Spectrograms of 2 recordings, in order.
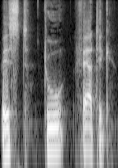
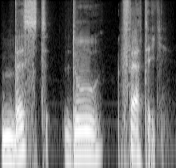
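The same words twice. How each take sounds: First: "Bist du fertig?" said slowly, German "fertig" with a hard k ending; slow, careful native model of "Bist du fertig?"; teacher models "Bist du fertig?" slowly in German. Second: Very slow English-speaker German, "Bist du fertig?" with an English r in fertig; careful, halting English-accented German; slow English-accented German repeating "Bist du fertig?"; learner's German accent. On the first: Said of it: "Let's hear the question one more time". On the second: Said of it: "in my rather bad German accent". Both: Shown as a demonstration.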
